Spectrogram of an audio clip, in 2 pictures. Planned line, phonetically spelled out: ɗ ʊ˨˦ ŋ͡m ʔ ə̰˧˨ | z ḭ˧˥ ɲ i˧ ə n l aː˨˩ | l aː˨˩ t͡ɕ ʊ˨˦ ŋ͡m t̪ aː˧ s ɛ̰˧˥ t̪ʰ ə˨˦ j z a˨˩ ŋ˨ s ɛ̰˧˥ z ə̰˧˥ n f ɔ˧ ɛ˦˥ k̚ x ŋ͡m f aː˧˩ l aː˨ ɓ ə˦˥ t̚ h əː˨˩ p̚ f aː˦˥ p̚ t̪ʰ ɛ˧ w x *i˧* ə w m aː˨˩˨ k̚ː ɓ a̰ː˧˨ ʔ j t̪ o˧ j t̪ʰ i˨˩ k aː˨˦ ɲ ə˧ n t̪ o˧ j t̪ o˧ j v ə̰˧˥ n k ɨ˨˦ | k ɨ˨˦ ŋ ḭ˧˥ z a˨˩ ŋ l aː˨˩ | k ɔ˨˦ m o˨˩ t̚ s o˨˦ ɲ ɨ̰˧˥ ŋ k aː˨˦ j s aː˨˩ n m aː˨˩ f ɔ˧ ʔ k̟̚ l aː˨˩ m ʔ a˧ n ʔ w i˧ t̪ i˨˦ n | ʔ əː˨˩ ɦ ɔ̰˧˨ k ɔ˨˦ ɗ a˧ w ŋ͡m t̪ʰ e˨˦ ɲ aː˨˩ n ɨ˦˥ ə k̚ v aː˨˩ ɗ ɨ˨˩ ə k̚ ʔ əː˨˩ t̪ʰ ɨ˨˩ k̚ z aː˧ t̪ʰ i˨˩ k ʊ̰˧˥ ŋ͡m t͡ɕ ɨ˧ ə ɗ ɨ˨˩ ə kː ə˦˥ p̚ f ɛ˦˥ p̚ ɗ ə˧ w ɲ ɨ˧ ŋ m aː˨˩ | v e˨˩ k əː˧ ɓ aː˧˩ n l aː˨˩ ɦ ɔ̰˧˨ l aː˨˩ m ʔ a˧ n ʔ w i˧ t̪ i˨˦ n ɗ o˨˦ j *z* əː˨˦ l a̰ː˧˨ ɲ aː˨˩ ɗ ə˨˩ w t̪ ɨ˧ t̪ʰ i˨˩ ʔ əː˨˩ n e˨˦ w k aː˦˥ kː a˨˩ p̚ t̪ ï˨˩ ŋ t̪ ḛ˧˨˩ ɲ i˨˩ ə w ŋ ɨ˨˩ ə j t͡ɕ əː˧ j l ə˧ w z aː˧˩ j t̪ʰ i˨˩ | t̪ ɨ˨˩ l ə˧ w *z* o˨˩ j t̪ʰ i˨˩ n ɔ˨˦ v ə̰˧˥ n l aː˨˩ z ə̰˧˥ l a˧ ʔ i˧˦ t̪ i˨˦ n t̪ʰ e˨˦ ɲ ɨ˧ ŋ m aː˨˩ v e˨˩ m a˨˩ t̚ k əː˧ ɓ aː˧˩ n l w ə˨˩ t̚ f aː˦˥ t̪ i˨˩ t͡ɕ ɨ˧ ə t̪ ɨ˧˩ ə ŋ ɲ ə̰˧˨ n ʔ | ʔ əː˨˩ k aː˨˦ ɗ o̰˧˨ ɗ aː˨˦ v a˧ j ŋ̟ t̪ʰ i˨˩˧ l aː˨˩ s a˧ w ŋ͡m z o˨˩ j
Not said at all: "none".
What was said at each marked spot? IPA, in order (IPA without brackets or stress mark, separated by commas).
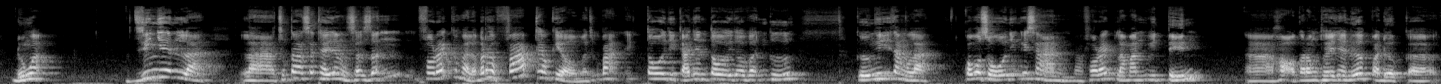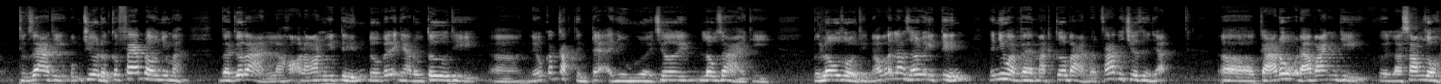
i˧˩, v, z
